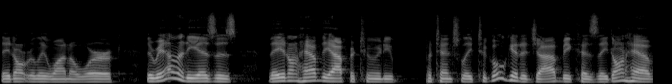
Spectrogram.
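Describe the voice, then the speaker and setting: A man with a fairly high pitch speaks at a fairly quick pace in a plain, everyday voice. The sound is dry and close with no echo, on a very clean recording with a silent background. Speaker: financial advisor and podcast host. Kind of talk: casual podcast discussion.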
